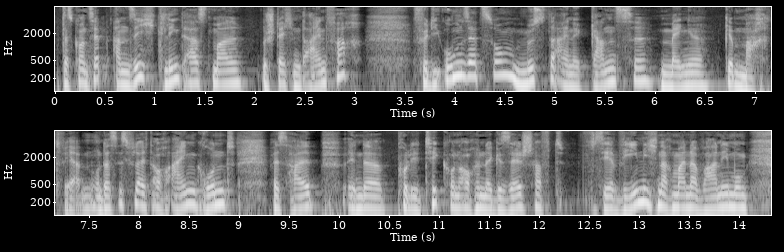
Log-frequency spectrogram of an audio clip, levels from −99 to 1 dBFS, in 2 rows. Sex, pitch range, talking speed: male, 130-165 Hz, 160 wpm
